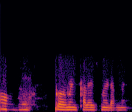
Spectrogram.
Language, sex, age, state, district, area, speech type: Kannada, female, 30-45, Karnataka, Chitradurga, rural, conversation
